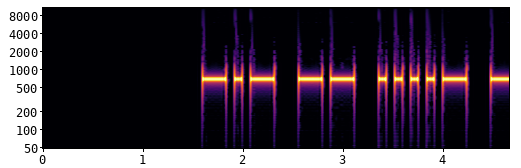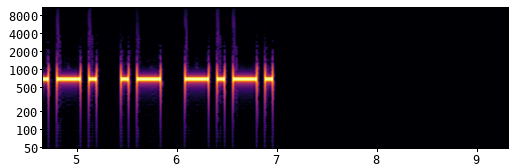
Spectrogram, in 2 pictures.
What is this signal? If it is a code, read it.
Morse code, heard as a keyed tone, about 15 wpm, 700 Hz. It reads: KM4GAC
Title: USA Call Signs - 6 Characters - Repeated 3x - 15wpm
